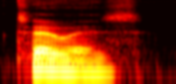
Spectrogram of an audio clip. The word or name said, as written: Tewes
